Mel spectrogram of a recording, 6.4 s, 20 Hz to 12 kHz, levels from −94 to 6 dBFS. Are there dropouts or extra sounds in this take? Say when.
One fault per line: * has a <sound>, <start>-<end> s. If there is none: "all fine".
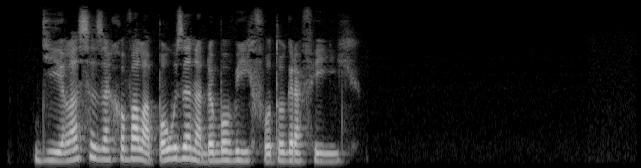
all fine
